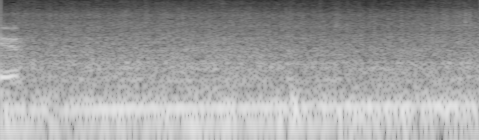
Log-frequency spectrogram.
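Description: Steady cabin noise inside a Toyota Yaris in pouring rain: a low, even engine hum under a constant hiss of rain and wet road.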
